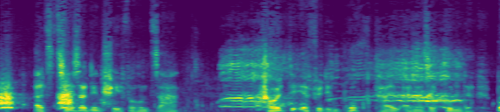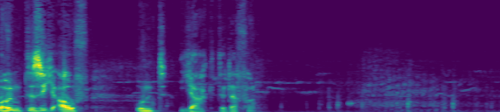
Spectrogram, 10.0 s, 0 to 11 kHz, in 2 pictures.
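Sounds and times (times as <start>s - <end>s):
horse hooves galloping: 1.4s - 5.6s, 6.4s - 10.0s.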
